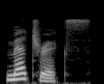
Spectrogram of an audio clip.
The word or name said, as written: metric's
